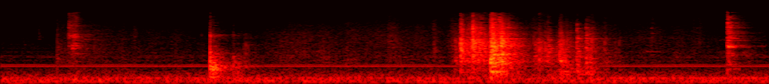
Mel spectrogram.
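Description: Ice clinks in a glass jug.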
